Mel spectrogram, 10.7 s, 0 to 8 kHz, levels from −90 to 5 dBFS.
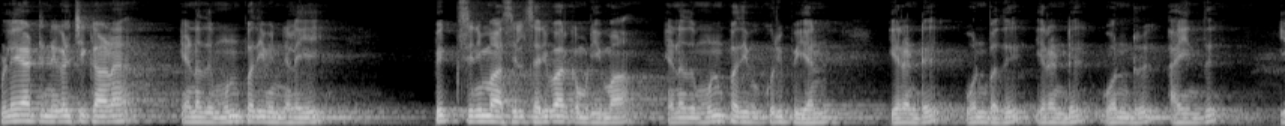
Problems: background sounds at intervals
